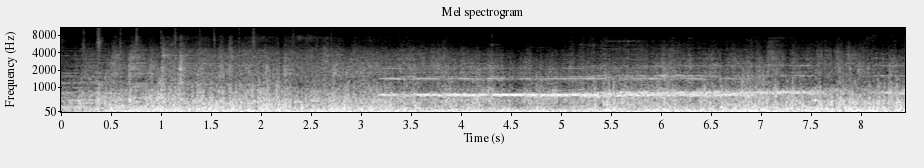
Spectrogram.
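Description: Indian Railways Rajdhani Express running at speed, heard from beside a coach: a steady loud rumble of wheels on the rails. About three seconds in, a single steady horn blast starts and is held for about five seconds.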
